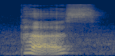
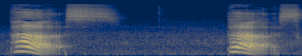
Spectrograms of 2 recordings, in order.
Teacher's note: No es schwa oficialmente, ya que la entonación cae sobre la vocal, es decir, que es tónica, pero como si lo fuera, que así os irá mejor.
